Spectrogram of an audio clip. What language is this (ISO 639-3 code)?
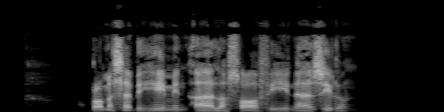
ara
